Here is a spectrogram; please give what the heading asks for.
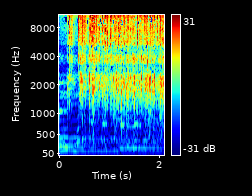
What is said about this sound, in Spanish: recibían y agradecían así las ovaciones. Queríamos daros las gracias de alguna forma a todos los profesionales que estamos hoy de guardia. Hoy el aplauso es para vosotros.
